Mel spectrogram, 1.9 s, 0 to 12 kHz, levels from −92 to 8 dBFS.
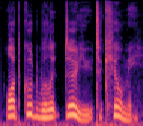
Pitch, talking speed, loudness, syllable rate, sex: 165 Hz, 285 wpm, -16 LUFS, 5.1 syllables/s, male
